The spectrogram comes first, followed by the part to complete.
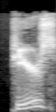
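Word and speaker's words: Pierz: I'm a teacher in is it pronounced P I E R Z peers peers right we have phones banned for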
